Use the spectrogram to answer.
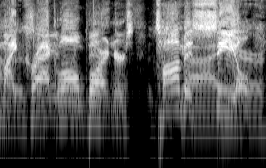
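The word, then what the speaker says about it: Seel: crack law partners thomas seal you just like the animal seal well you say it like that but he doesn't have an a it's s s-e-e-l he's well-dressed we still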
